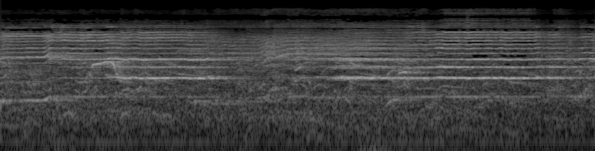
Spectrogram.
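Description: Young girls sing together in high voices over a loudspeaker.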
